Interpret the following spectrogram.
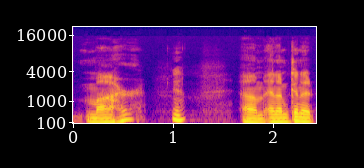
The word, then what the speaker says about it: Maher: The character, and again, I'm going to ask about pronouncing his name, Maher.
